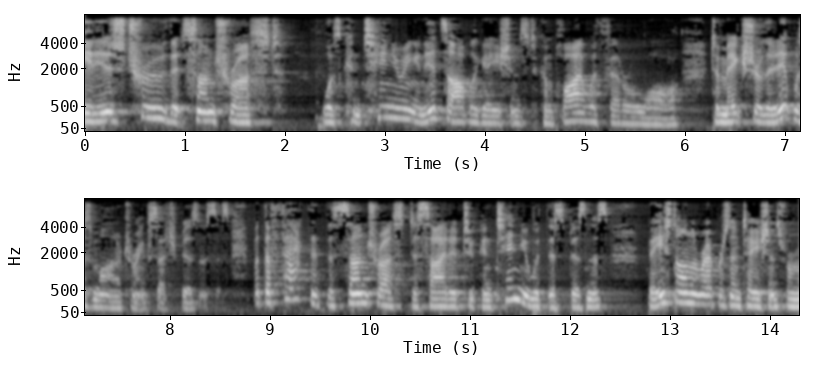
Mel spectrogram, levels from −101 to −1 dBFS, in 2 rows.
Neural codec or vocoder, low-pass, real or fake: none; 7.2 kHz; real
